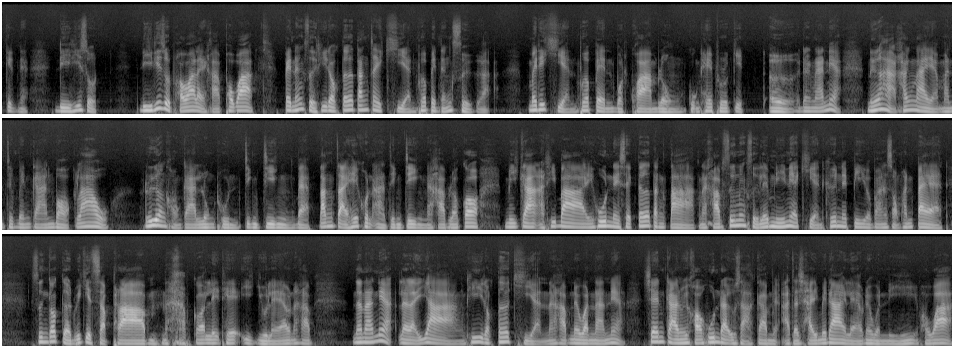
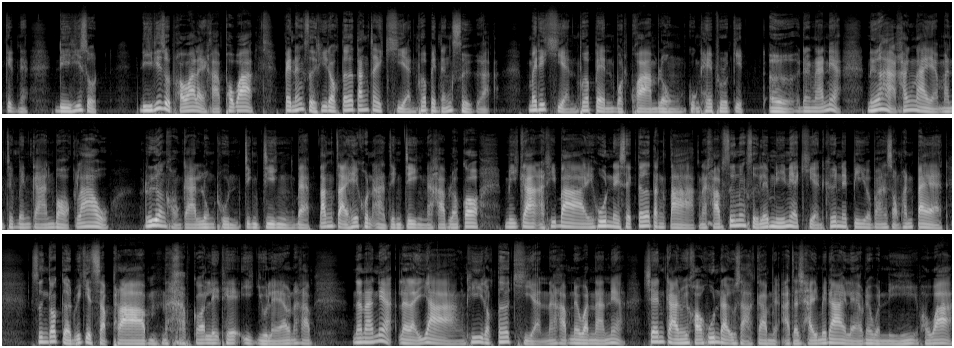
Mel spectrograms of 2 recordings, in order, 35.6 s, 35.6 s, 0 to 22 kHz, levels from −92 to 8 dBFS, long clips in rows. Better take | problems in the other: second | hiss; faint; throughout; 25 dB below the speech

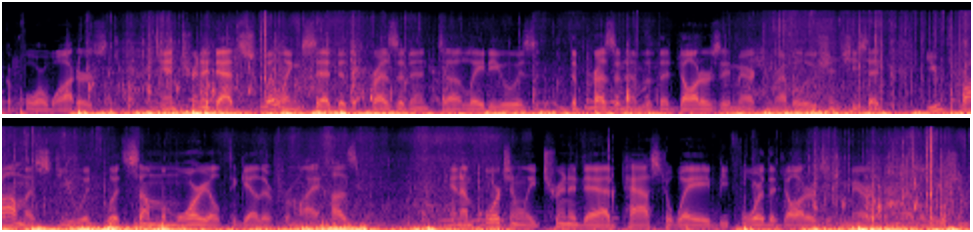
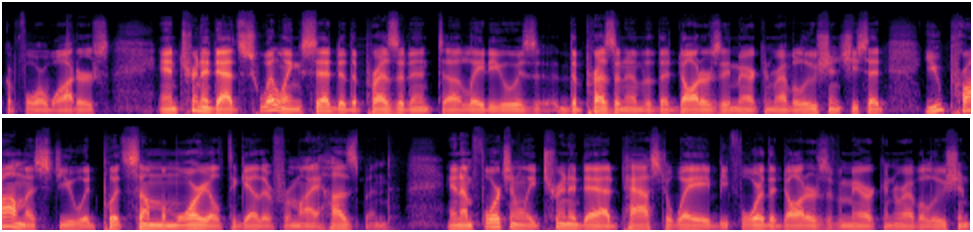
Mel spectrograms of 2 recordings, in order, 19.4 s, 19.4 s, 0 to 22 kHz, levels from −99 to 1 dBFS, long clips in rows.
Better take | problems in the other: second | wind noise on the microphone; heavy; 3 dB below the speech

